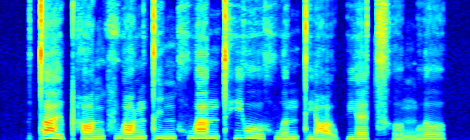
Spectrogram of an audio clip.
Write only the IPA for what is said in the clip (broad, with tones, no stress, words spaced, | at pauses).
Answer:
t̪a˥˨ɪ̯pʰɑ˨˦ŋ fwɑ˨˦ŋt̪i˨˦ŋ xwa˦nt̪ʰjo˥˨ʊ̯ xwə˨˦nt̪jɑ̰˨˩ʊ̯ pjɛ˦t͡sʰɤ̰˨˩ŋ lɤ˥˨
